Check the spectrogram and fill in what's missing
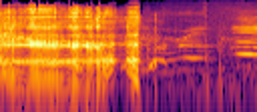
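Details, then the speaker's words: Deliberate loud, long burp right after drinking a can of soda: a loud, short burp followed by a few quiet spoken sounds; a belch. "I'm going to do as loud and long I as I can I just had a can of soda"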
